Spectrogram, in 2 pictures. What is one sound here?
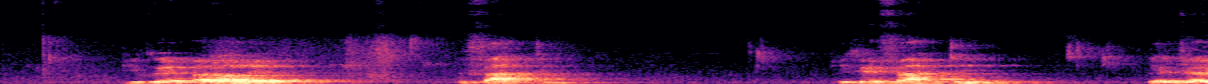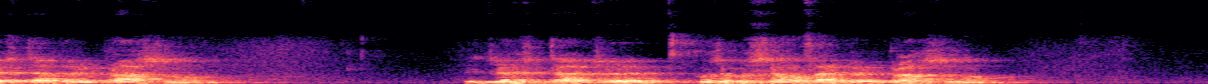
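A man sings loudly in a large echoing hall, in long held phrases.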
